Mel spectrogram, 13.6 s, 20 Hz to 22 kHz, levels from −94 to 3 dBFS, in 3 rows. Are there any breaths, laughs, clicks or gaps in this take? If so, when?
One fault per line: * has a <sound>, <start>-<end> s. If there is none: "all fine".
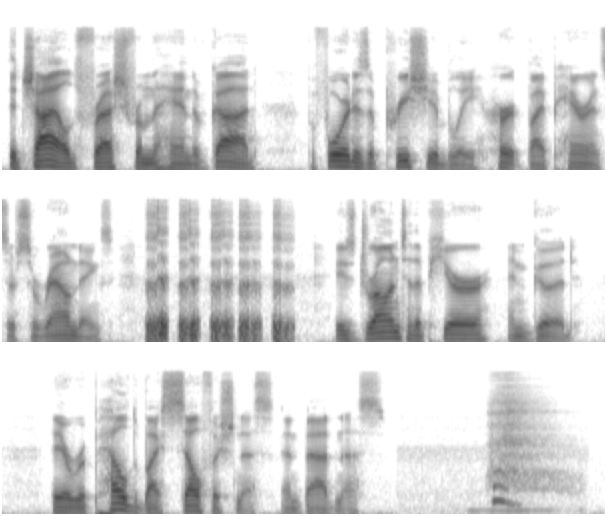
* has a laugh, 5.6-6.7 s
* has a sigh, 12.5-13.4 s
